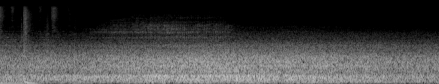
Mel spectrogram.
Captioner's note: people snoring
